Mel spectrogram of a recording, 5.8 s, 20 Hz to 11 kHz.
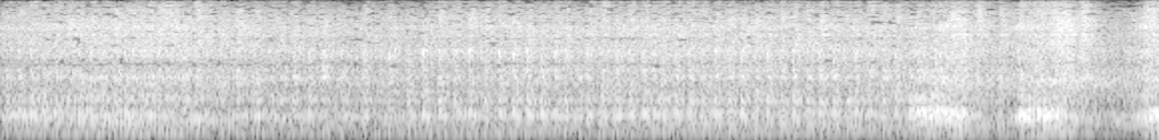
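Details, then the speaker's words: Motorhispania RX50 Racing (Peugeot XR6) two-stroke moped, start-up with cooling not yet sorted: buzzy, uneven running with ragged revs and dips, only keeps running on a bit of choke; runs poorly. "Yeah, it does run. Doesn't run great though. It seems to want a bit of choke just to keep running."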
